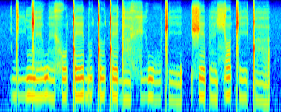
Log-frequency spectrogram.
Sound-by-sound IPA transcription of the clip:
di̤ ŋ͡ǁɛ̤wɛ̤ xoǃebɯ ǃɯǃeda̤ xi̤ wo̤ǁe̤ | ʃepɛ̤çʌ ǁe̤ǃa̤

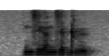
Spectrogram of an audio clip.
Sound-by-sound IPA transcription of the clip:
nzeɐ̯nzɛɖʏ

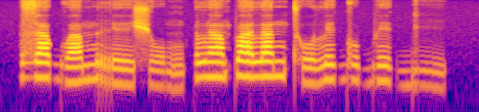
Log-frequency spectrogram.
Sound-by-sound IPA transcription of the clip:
za˦ɡʷaː˨˦mreː˨ʃo˨ŋ | lã˦pa˦la˦n tʰo˨le˦ɡʊ˦˨ be˦˨ɡ͡bi˨

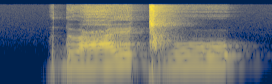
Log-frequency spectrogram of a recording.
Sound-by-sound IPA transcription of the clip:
ɗɯʕe ɡ͡ǀu

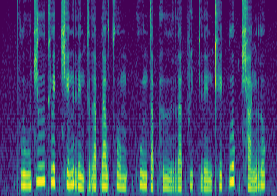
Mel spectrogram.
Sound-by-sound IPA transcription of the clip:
pʰluː˦˥ t͡ɕɯː˥˩kʰle˥˩k̚t͡ɕʰe˦˥nre˨˩n kra˨˩p̚la˧w tʰo˧m | pʰu˧nta˨˩p̚ hɯː˨˩ra˨˩t̚ fi˥˩t̚kre˨˩nkʰe˥˩k̚ plo˥˩k̚t͡ɕʰa˩˦ŋ ro˥˩k̚

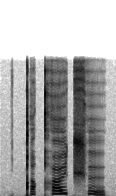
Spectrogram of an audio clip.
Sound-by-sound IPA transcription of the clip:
ǃəqʰøt͡ʃʰø

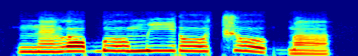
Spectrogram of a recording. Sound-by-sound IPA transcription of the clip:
nɛ̃˧lɔ˦ ɓoː˦miː˦ɾoː˦t͡ʃoː˦˨ ɡ͡bã˨

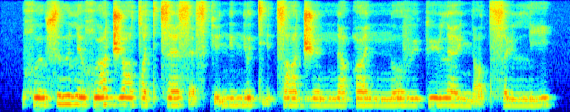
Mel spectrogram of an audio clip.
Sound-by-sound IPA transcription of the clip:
χʷeu̯sɯ leχʷɑ d͡ʒoi̯tˤotʲt͡sæ sæ̰skḛnʲɯnʲo tʲḛt͡sɑ d͡ʒønːæqʷe nːo vyky læy̯nʲæ̰tˤ sylːi

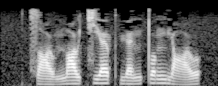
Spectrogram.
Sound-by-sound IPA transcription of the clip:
t͡sɑ˨˩ʊ̯n̪ɑ˥ʊ̯ t͡ɕjɛ˥pʰɥɛ˧˥nt̪ɤ˥ŋjɑ˨˩˦ʊ̯

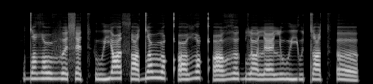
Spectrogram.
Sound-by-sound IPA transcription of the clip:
dˤʌðˤu vɜsæt͡sʼu jɑθɔ dˤuβuqʼu ðˤuqʼɔ ɣʌ ɡlɒlælu jutɑt͡sʼʌ

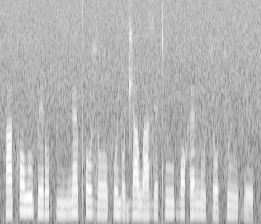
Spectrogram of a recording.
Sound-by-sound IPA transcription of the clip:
a˨tʰɔ˦wũ˦˨ pe˨ɾo˨˦k͡piː˨ŋɛ˦ pʰo˦zoː˨ fʊ˦jo˨d͡ʒa˦wa˨˦ zɪ˨tʰuː˦bɔ˦hɛ˦ ŋũ˦˨t͡so˨ t͡suː˦˨ɓɪ˨

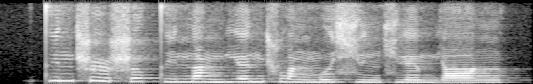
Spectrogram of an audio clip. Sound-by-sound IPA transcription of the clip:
t̪i˥nʂɻ̩˥˧ʂɤ˥˩ t̪i˥nɑ˧˥ŋ jɛ˥nʂwɑ˨ŋmɤ˥ ɕy˨˩nɕɥɛ˥˩ mjɑ˥ŋ

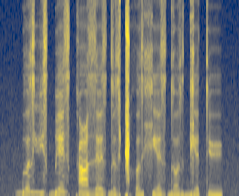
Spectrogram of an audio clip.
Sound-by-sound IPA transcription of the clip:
ɡ͡bʊz vʲɘzɡ͡bez kɑz ɘzdʊzǁʰoz xʲɘz dozɡʲɘ ty

